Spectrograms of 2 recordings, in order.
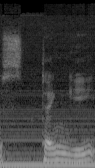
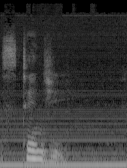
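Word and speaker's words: stingy: इ not good of स्टिंग इट्स नॉट स्टिंग इट्स स्टें जीी जे की आवाज आएगी सर प्लीज चेक द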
